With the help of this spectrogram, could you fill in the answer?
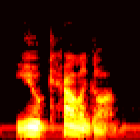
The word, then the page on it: Ucalegon: /juːˈkælɨɡɒn/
